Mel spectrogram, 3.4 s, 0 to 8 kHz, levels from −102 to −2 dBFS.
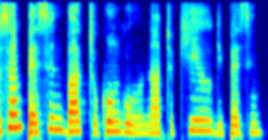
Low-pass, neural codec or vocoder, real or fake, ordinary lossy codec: none; codec, 16 kHz, 1.1 kbps, Voila-Tokenizer; fake; none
